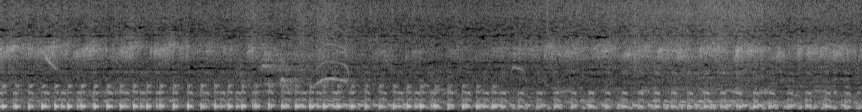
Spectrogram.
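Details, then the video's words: Wild cane toads (cururu, Rhinella marina) in chorus at a lake in Brazil's Atlantic forest: a steady, fast, low pulsed trill, loud at first and then slightly softer, with faint higher tones above. "CANTORIA DE SAPOS CURURU"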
